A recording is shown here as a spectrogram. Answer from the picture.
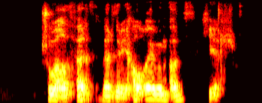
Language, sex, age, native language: Icelandic, male, 50-59, Icelandic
